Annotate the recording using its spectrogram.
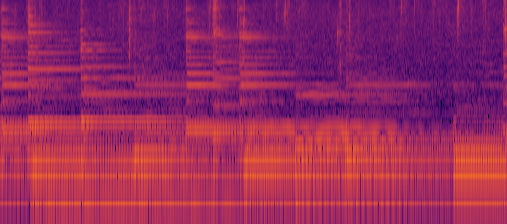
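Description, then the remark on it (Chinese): Rain falls steadily with scattered drops pattering on a surface, mixed with sustained, mellow musical tones that shift pitch every second or so. No one speaks. “嘿，你的城市下雨了吗？”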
